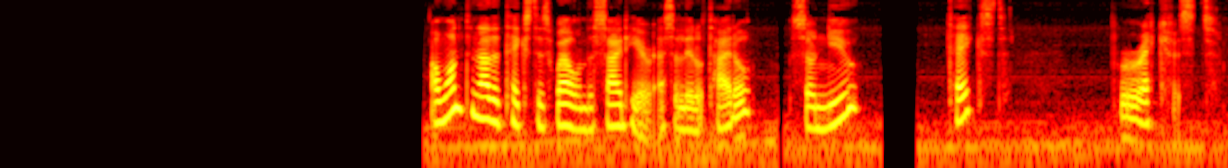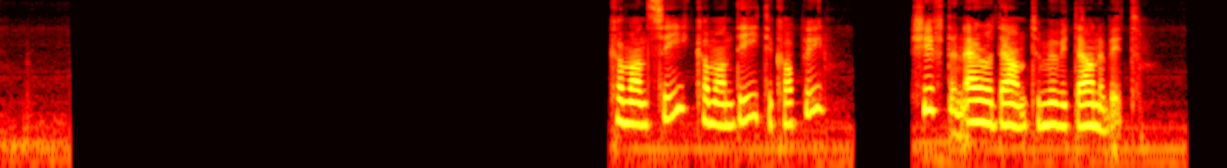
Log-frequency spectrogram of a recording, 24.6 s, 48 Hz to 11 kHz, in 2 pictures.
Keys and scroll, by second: 10.8-13.3 typing, 18.6 super+c, 19.0 super+d, 21.1 shift+Down, 21.6 shift+Down, 22.1 Down.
